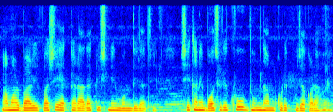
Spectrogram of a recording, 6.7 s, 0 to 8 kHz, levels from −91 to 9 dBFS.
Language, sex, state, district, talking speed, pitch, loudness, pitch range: Bengali, male, West Bengal, North 24 Parganas, 145 wpm, 165 Hz, -16 LUFS, 155-175 Hz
